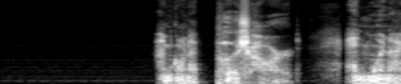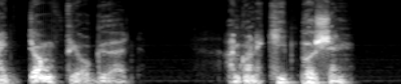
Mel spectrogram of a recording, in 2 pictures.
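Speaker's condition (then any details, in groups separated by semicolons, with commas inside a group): Throat cancer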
